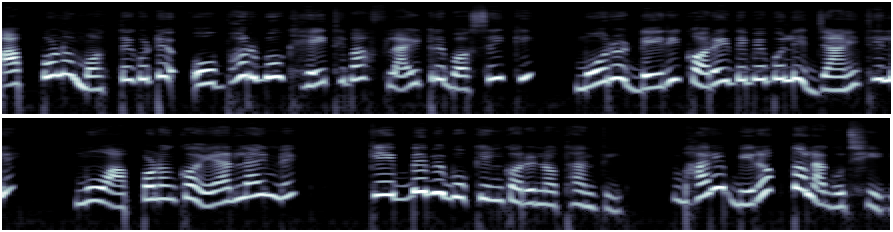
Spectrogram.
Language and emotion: Odia, disgusted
